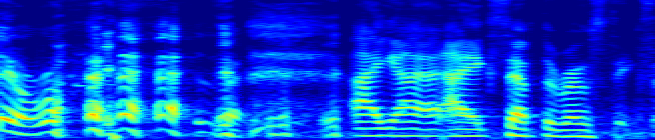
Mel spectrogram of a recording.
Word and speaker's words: Aurora: I got a lot of because one time I pronounced Aurora. Yeah, I went Auroro. You said Auroro.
